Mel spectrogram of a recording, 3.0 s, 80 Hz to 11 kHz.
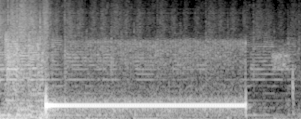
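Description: A steady telephone dial tone as radio station New Country 103.1 places a call to a listener, humming loudly and evenly for about two seconds, starting abruptly and cutting off cleanly, with faint background noise before and after.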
